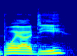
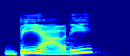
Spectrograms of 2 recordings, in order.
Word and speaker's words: Boyardee: So his name isn't Chef Boy... Isn't Boyardee. It's Boyardee. By butchering it.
